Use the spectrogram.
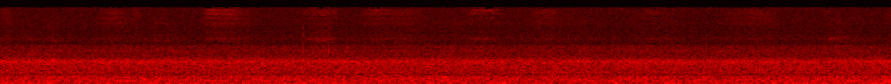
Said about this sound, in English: Hey, look, the train's coming.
